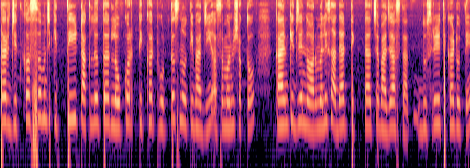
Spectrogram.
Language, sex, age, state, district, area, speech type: Marathi, female, 45-60, Maharashtra, Akola, rural, spontaneous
